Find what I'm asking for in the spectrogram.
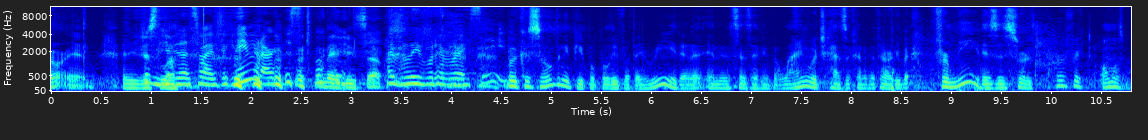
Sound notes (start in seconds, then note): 1.7 chuckles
